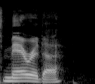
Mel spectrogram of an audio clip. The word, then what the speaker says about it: Merida: It's pronounced Merida, as far as we can tell, the protagonist in Brave.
